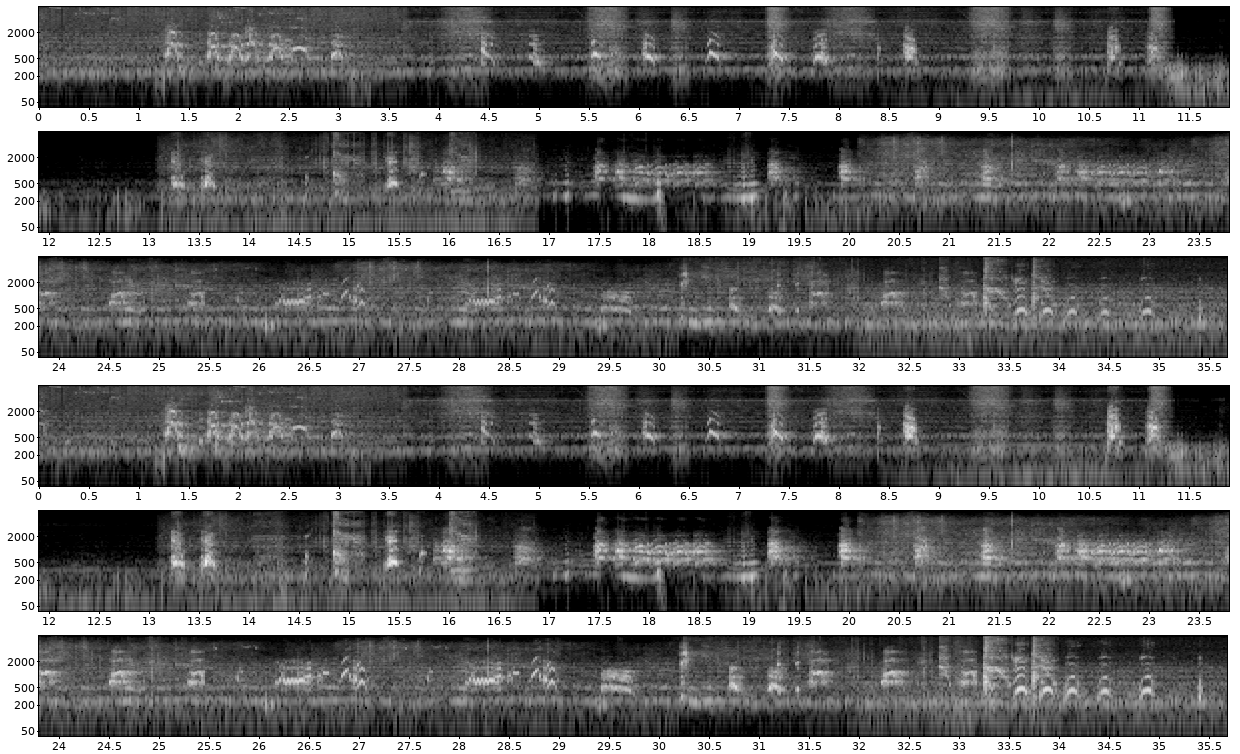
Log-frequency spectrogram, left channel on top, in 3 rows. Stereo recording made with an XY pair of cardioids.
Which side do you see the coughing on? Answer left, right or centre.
right.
